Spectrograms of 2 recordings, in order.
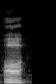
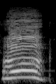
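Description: First: It is voiced with abdominal breathing support. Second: It is voiced in a head voice.

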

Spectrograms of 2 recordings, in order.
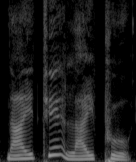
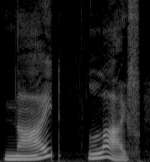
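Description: First: It is said in many syllables with added vowels. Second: It is said in two linked syllables. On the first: The speaker calls it wrong. "우리가 보통 나이트 라이프 이렇게 발음하기 쉽죠" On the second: The speaker calls it right. "이름 절식하면서 연결하는 거예요"

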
